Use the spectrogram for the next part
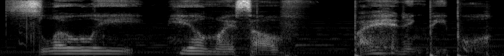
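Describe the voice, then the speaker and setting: A woman's voice: low voice, steady tone, slow pace, faint music behind. A woman chatting casually as a player in a tabletop roleplaying game. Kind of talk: casual chat.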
